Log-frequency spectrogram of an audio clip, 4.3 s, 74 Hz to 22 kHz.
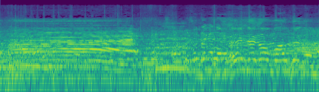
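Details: At Ambari cattle market in Dinajpur, 14 March 2025, a Sahiwal bull calf gives a loud, strained moo that slides downward over almost two seconds, then fades into crowd chatter and softer lowing from nearby animals.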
